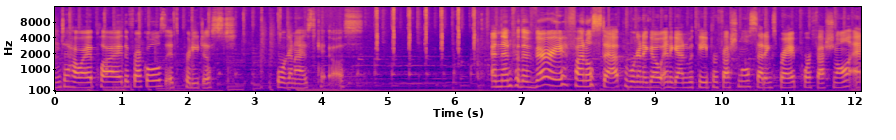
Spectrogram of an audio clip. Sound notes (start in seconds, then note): 4.6 clock ticking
